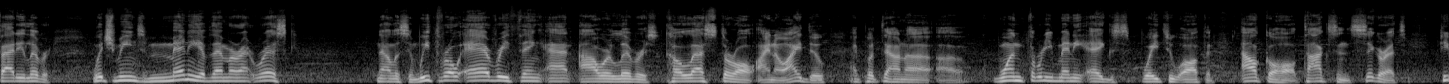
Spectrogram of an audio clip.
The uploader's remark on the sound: while on media row at CPAC in Washington D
